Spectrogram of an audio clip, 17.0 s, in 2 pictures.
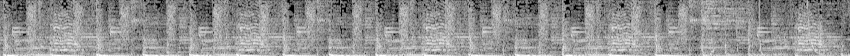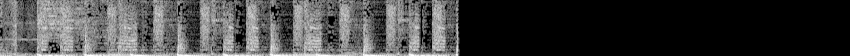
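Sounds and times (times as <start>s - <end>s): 
disco mix: 0.0s - 13.1s.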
